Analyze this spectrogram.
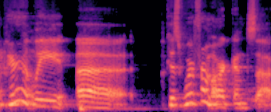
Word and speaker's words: Arkansas: what and they go they could pronounce it Arkansas not our Kansas and Lucy was just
